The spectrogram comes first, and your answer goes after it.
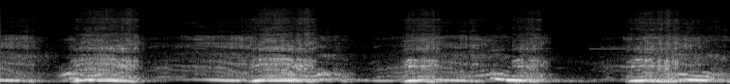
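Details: Several lions and lionesses giving typical territorial roars together, one setting off the others, in deep, rumbling bursts each about a second and a half.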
